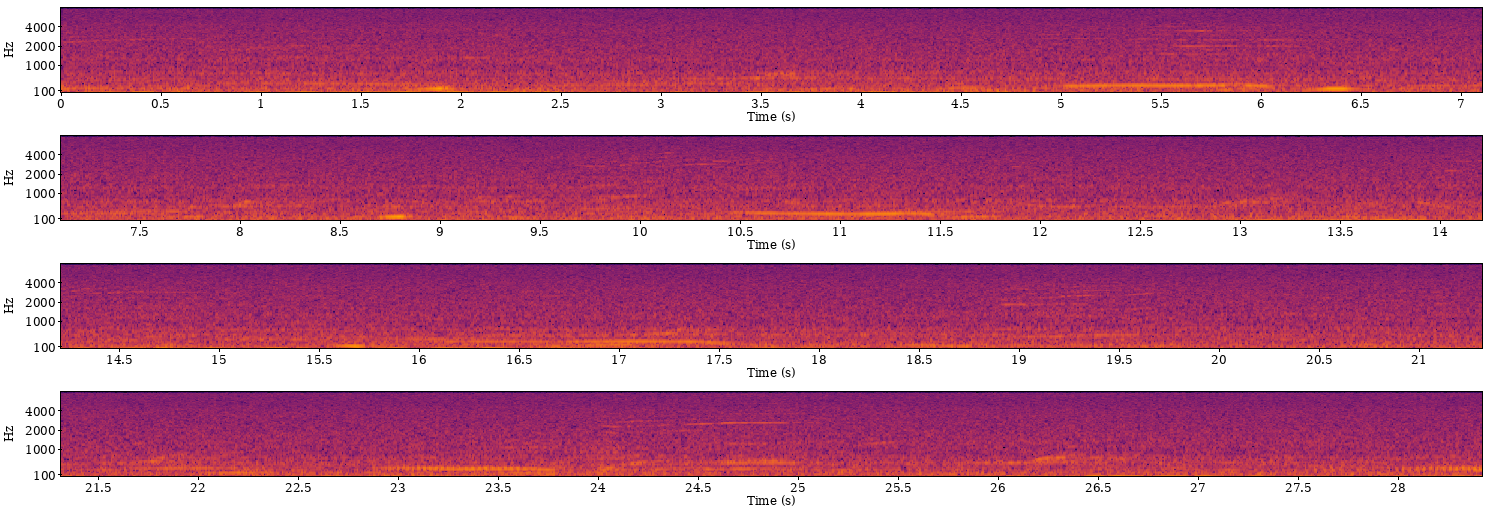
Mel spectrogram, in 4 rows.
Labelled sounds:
0.0	0.6	humpback whale, 2.3 to 2.7 kHz
5.5	5.8	humpback whale, 1.9 to 2.0 kHz
10.2	10.4	humpback whale, 2.8 to 2.9 kHz
14.4	14.7	humpback whale, 2.7 to 3.0 kHz
19.1	19.4	humpback whale, 2.3 to 2.6 kHz
24.1	25.0	humpback whale, 2.4 to 2.9 kHz

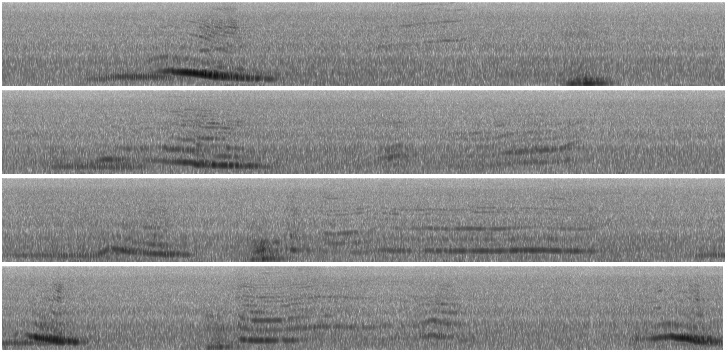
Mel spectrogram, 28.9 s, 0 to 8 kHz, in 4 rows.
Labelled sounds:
1.4	2.1	humpback whale, 0.81 to 2.5 kHz
4.0	4.7	humpback whale, 1.8 to 7.4 kHz
8.8	9.6	humpback whale, 0.78 to 6.2 kHz
12.2	13.1	humpback whale, 0.78 to 1.2 kHz
17.7	20.2	humpback whale, 0.97 to 3.9 kHz
24.0	25.4	humpback whale, 0.78 to 6.2 kHz
25.8	26.3	humpback whale, 0.88 to 2.0 kHz
28.2	28.5	humpback whale, 0.81 to 1.0 kHz

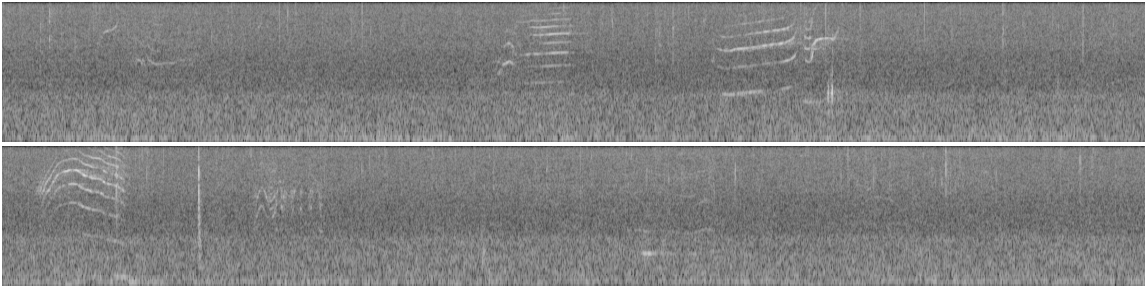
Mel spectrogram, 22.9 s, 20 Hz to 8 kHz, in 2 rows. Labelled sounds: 1.3	1.8	killer whale, northern resident, A clan, AB subclan, 2.0 to 2.5 kHz
4.9	5.7	killer whale, northern resident, A clan, AB subclan, 1.3 to 7.2 kHz
7.1	8.4	killer whale, northern resident, A clan, AB subclan, 0.94 to 5.9 kHz
11.9	12.7	killer whale, northern resident, A clan, AB subclan, 1.9 to 6.8 kHz
18.3	18.6	killer whale, northern resident, A clan, AB subclan, 1.1 to 1.3 kHz

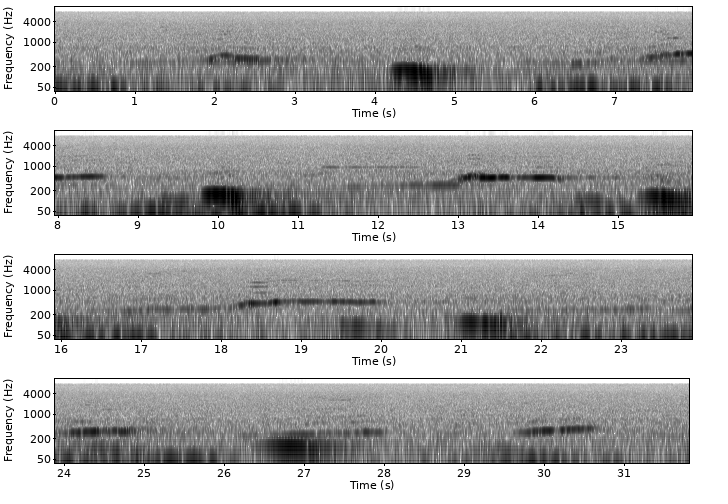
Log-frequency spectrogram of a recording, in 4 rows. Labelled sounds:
11.3	11.5	humpback whale, 0.90 to 1.0 kHz
17.0	17.3	humpback whale, 3.0 to 3.2 kHz
18.3	19.0	humpback whale, 1.2 to 2.0 kHz
27.3	27.6	humpback whale, 2.6 to 2.8 kHz

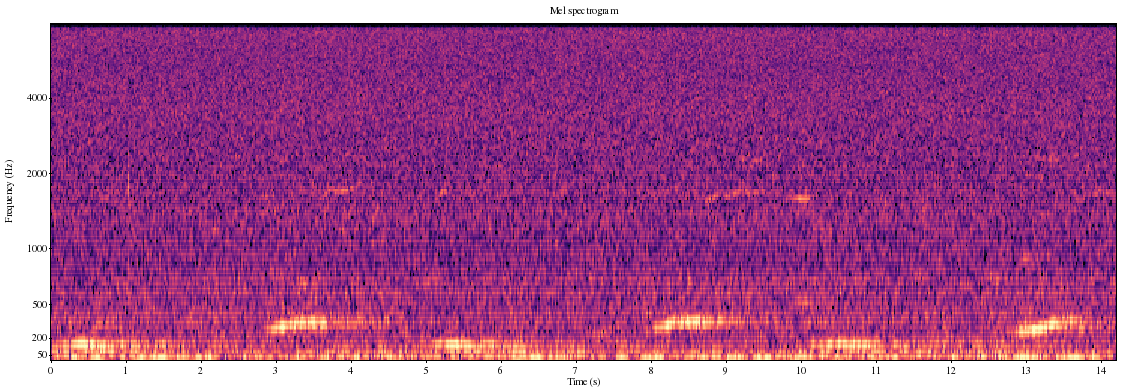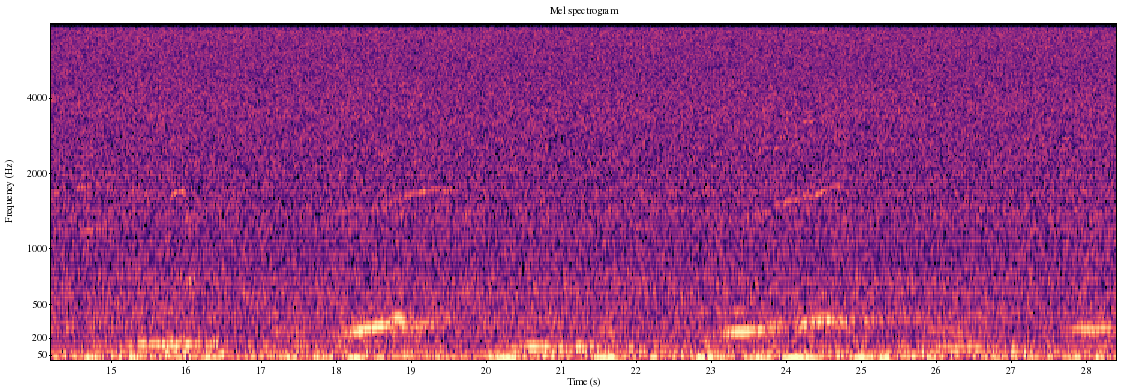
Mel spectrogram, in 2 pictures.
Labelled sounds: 3.6	3.8	humpback whale, 1.6 to 1.8 kHz
9.8	10.1	humpback whale, 1.5 to 1.6 kHz
19.1	19.4	humpback whale, 1.7 to 1.8 kHz
24.0	24.2	humpback whale, 1.5 to 1.6 kHz

